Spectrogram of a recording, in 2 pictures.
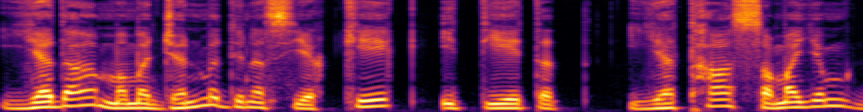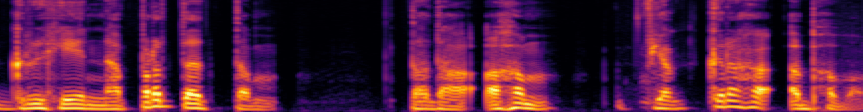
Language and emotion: Sanskrit, sad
